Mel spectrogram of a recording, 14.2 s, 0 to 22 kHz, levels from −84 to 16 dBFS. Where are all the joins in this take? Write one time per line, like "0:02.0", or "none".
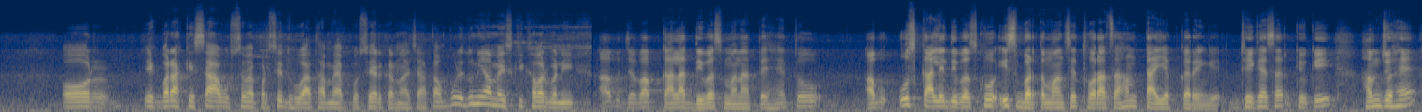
0:05.9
